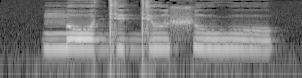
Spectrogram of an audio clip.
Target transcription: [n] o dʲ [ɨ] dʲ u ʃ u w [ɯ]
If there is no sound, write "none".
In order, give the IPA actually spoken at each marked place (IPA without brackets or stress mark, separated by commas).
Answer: n, ɨ, u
